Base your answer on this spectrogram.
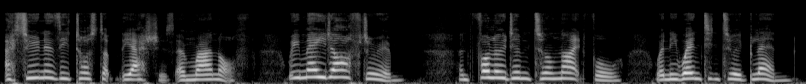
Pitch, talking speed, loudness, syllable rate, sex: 245 Hz, 195 wpm, -19 LUFS, 4.9 syllables/s, female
